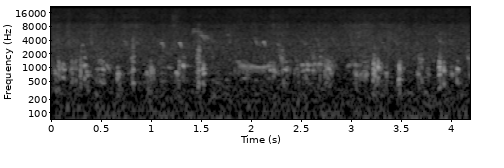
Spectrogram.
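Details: Hens cluck continuously, with brief abrupt notes tumbling over one another in an irregular patter and one slightly drawn-out note near the middle.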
